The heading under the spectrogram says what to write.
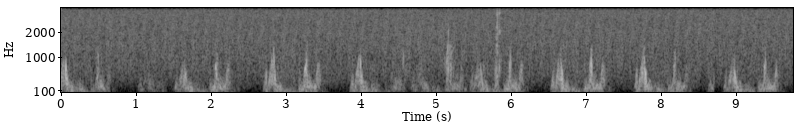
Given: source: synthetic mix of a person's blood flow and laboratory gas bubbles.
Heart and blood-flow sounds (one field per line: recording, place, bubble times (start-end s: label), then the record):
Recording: Doppler ultrasound of blood flow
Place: precordium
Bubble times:
4.55-4.59 s: bubbles
5.10-5.27 s: bubbles
5.62-5.66 s: bubbles
5.77-5.89 s: bubbles
From the record:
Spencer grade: 1 (occasional bubble signal discernible with the cardiac motion signal, with majority of cardiac periods free of bubbles)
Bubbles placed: only in the low amplitude regions of the cardiac cycle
